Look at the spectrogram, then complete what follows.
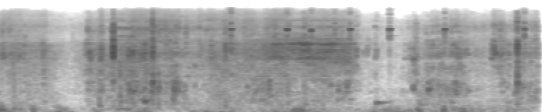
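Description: Wind buffeting the microphone in an uneven low rumble, with a trout splashing at the water's surface at the start and scattered small handling clicks.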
